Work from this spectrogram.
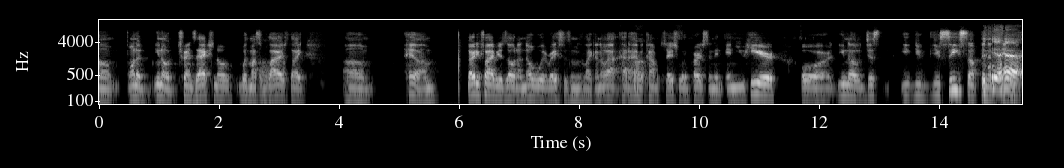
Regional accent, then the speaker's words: the South, United States; accent: Southern; you can hear, you know, my Southern accent, you can hear the Ebonics

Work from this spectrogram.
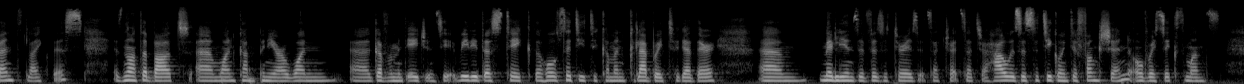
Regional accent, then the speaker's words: Dubai, United Arab Emirates; So although I was born and raised in Dubai and based in Dubai pretty much all of my working life

